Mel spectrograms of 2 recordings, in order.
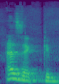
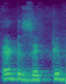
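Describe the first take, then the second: First: No d sound is pronounced before the j. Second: A d sound is pronounced before the j. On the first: The speaker calls it right. "एजेक्टिव बोलना चाहिए" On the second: The speaker calls it wrong. "कभी भी इसको एडजेक्टिव ना बोल करके"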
